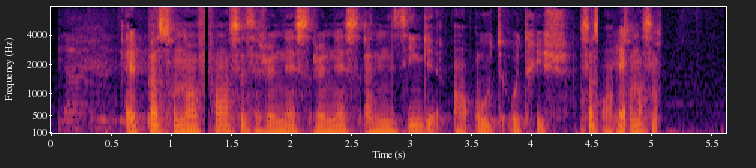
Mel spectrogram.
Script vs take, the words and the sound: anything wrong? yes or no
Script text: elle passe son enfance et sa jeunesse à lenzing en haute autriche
yes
